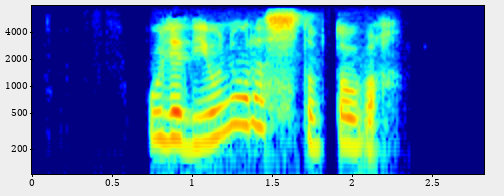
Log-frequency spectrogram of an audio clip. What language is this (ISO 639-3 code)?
kab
